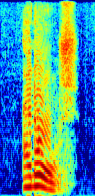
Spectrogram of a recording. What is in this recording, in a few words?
"onche", jerriais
